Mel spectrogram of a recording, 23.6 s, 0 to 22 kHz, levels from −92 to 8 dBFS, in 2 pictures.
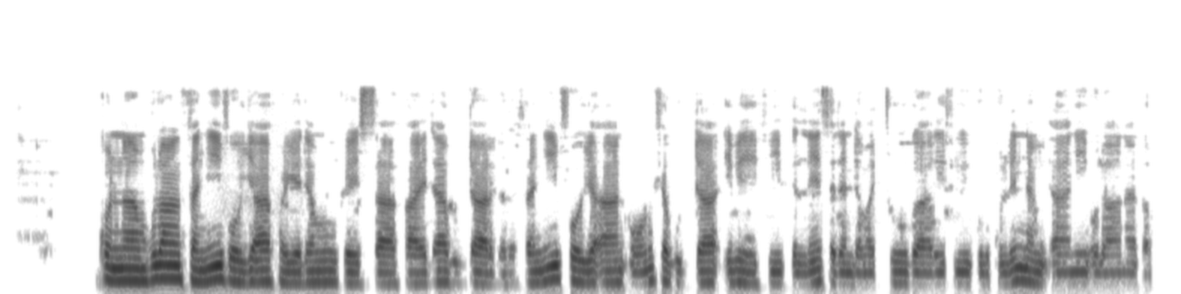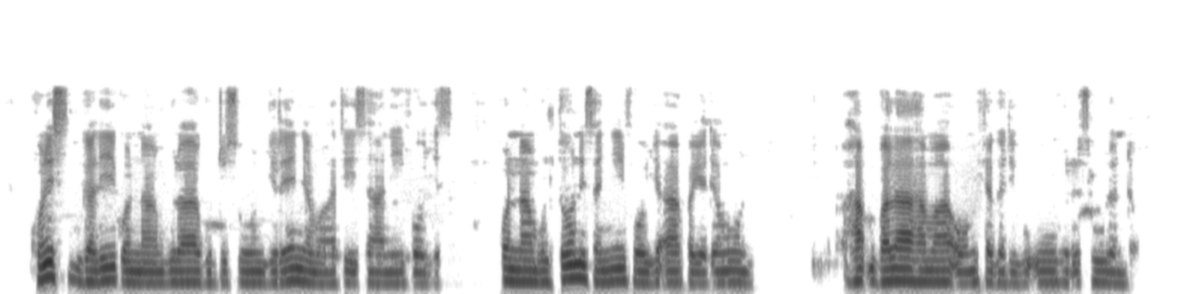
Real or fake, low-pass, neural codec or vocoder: real; 7.2 kHz; none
